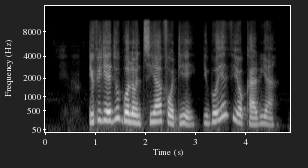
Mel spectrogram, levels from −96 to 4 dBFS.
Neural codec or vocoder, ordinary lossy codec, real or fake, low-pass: codec, 16 kHz in and 24 kHz out, 0.6 kbps, FocalCodec, streaming, 2048 codes; none; fake; 10.8 kHz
